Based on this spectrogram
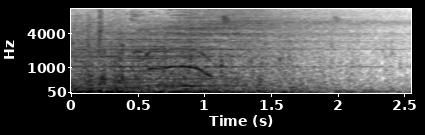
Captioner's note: scream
